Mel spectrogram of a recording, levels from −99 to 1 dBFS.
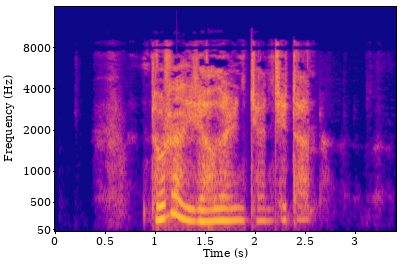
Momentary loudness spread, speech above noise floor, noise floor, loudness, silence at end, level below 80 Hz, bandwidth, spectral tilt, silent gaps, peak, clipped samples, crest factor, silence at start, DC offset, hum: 11 LU; 44 dB; -58 dBFS; -14 LUFS; 0.85 s; -56 dBFS; 9.6 kHz; -3.5 dB/octave; none; 0 dBFS; under 0.1%; 16 dB; 0.55 s; under 0.1%; none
